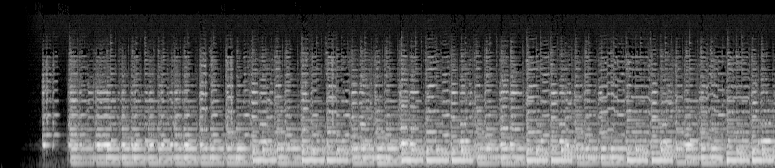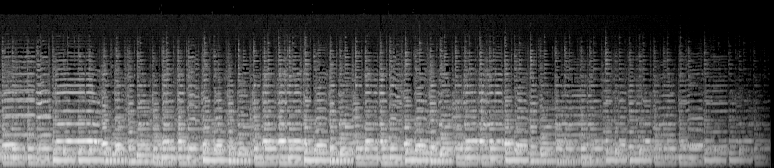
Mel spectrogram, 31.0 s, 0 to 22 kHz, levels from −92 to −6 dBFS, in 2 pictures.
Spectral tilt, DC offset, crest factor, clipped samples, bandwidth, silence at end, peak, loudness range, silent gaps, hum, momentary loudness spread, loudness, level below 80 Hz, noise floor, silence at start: -6.5 dB/octave; under 0.1%; 16 dB; under 0.1%; 10 kHz; 0.35 s; -4 dBFS; 5 LU; none; none; 10 LU; -21 LUFS; -50 dBFS; -48 dBFS; 0.85 s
